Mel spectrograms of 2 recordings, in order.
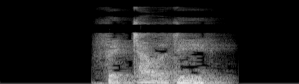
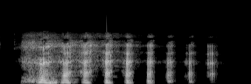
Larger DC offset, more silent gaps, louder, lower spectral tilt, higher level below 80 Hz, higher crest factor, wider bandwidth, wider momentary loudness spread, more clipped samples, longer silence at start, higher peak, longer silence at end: neither; neither; first, -15 LUFS vs -23 LUFS; second, -5.5 dB/octave vs -8 dB/octave; first, -20 dBFS vs -36 dBFS; second, 16 dB vs 24 dB; first, 15.5 kHz vs 7.2 kHz; second, 10 LU vs 15 LU; neither; first, 0.9 s vs 0.2 s; about the same, 0 dBFS vs 0 dBFS; first, 0.65 s vs 0.35 s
